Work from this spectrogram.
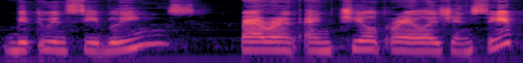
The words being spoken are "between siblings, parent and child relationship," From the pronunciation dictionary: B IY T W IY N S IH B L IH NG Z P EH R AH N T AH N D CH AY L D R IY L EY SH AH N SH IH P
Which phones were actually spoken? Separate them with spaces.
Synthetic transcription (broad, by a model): B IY T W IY N S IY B L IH NG S P EH R AH N T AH N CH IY L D R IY L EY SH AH N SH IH P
